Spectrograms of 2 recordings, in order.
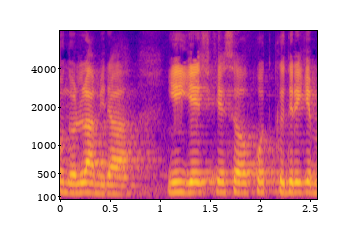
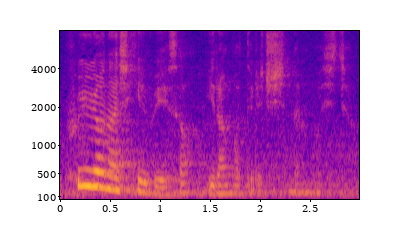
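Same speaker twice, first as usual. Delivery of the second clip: soft whisper; 3 semitones lower, 8 dB quieter than usual. Acted. Preacher drops to whisper.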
